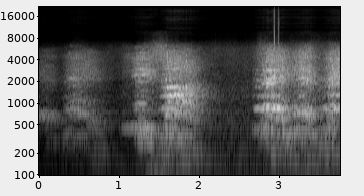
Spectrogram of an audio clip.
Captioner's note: crowd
